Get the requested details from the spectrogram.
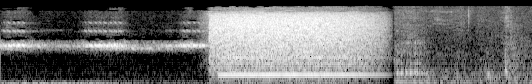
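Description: Static hisses loudly with a steady tone.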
